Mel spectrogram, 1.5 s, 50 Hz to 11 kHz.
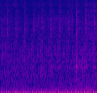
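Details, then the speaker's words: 6.0 LS V8 at idle: deep regular knocking, diagnosed as heavy rod knock, though earlier thought to be lifter noise. "That's a rod knock big time."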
